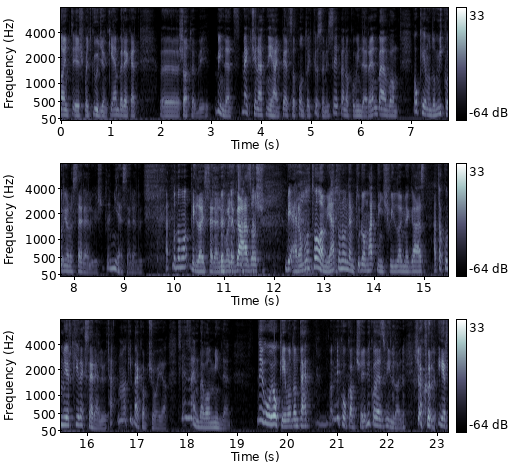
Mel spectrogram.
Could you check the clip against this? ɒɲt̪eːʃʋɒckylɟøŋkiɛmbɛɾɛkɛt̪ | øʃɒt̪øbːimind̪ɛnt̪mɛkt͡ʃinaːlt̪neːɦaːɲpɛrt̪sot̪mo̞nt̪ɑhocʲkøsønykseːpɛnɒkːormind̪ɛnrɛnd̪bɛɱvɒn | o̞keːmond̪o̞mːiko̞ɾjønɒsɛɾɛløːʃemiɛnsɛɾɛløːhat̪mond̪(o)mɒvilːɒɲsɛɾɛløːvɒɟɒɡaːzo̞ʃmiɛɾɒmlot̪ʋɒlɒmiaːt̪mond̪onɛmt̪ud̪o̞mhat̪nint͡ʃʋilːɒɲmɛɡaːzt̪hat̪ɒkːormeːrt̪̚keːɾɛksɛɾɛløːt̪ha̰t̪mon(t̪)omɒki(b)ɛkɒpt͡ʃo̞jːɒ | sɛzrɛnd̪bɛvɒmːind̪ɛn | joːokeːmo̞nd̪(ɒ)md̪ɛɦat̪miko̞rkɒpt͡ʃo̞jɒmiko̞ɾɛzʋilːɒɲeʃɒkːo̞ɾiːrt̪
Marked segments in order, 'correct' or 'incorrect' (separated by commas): correct, incorrect, correct, incorrect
